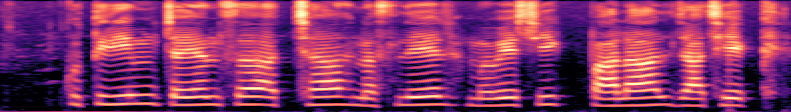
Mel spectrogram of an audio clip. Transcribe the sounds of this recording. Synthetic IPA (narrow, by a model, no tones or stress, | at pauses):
kut̪ɾimt͡ʃəjənsəətːʃʰanɐsleɾməʋesik̚paːlaːld͡ʒaːt͡ʃʰek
